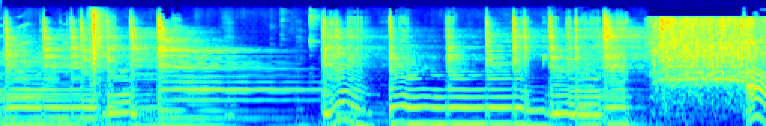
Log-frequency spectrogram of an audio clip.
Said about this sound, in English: We have the greatest fans here at Live from the Dutch Hall. They always cheer so nicely for me, and they always give me great feedback.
